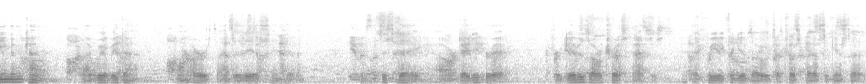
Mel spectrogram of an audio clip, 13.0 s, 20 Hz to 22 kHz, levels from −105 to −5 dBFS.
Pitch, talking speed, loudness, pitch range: 100 Hz, 150 wpm, -61 LUFS, 90-110 Hz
